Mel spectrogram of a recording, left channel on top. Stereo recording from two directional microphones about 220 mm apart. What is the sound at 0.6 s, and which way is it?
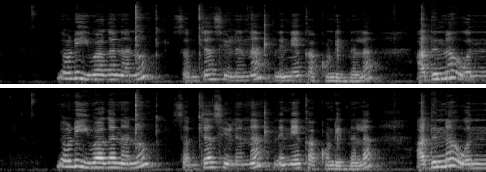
Speech, 30° right (ahead or behind).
